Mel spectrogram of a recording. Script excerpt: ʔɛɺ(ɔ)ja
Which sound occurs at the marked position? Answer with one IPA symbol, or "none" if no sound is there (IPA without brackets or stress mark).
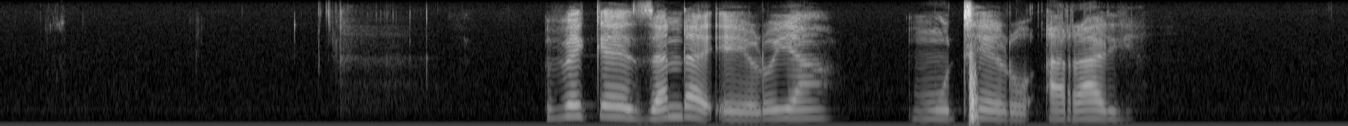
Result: ɔ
